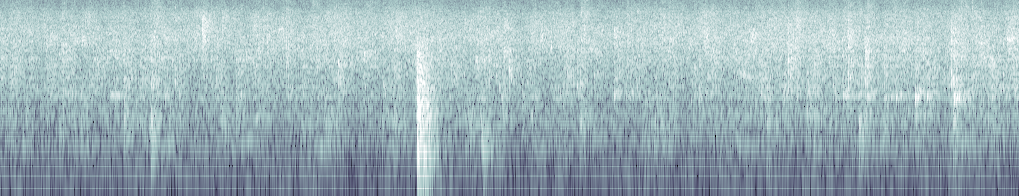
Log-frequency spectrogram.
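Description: Chicken pieces deep-frying in hot oil in a pot, a steady sizzle with small crackles, as metal tongs turn the pieces. One sharp knock about four seconds in.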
